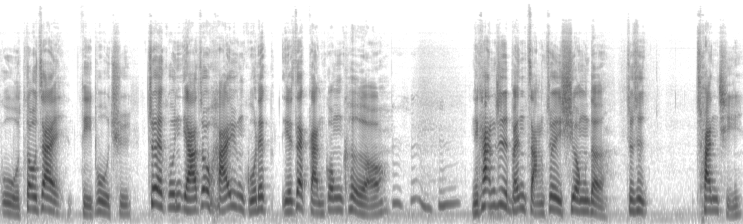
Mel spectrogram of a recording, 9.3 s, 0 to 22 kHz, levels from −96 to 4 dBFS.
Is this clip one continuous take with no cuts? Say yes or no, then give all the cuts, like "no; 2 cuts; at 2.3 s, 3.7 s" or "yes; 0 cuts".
no; 1 cut; at 1.7 s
